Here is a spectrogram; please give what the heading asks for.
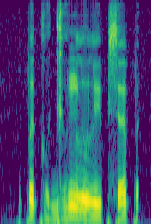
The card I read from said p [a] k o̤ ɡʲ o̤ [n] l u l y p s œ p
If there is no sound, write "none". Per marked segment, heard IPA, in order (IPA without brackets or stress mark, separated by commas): ə, n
